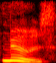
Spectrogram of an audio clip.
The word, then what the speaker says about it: news: Even in here, the stress is on the first syllable, that is noo. And then we just have to end it with a z sound. So it's pronounced as Noo-z.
